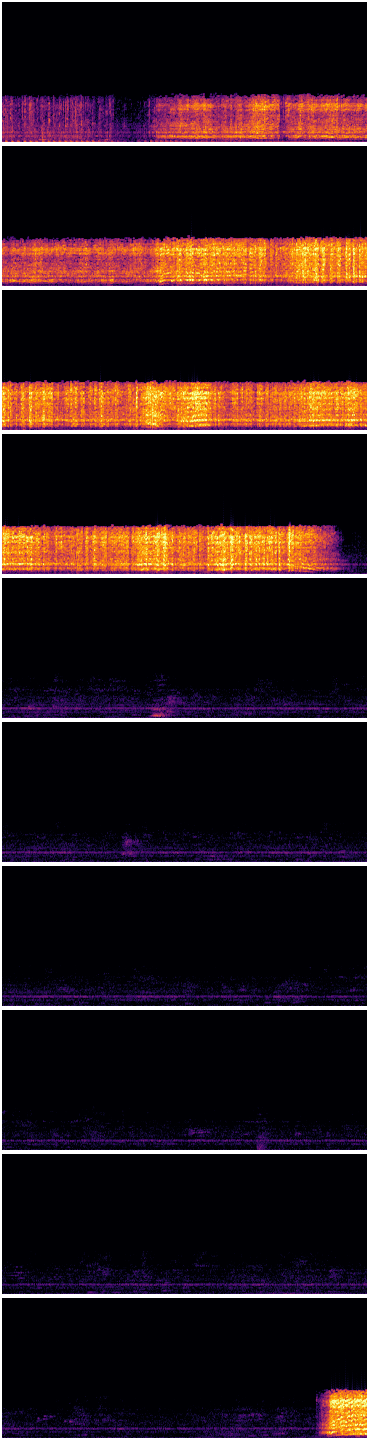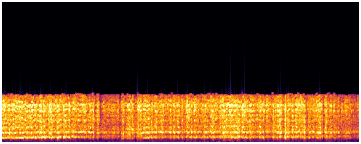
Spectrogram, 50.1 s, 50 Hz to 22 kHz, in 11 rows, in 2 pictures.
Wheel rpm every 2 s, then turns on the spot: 20, 50, 70, 130, 200, 210, 220, 220, 170, 10, 0, 0, 0, 0, 0, 0, 0, 0, 0, 0, 0, 0, 50, 210, 230.
none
